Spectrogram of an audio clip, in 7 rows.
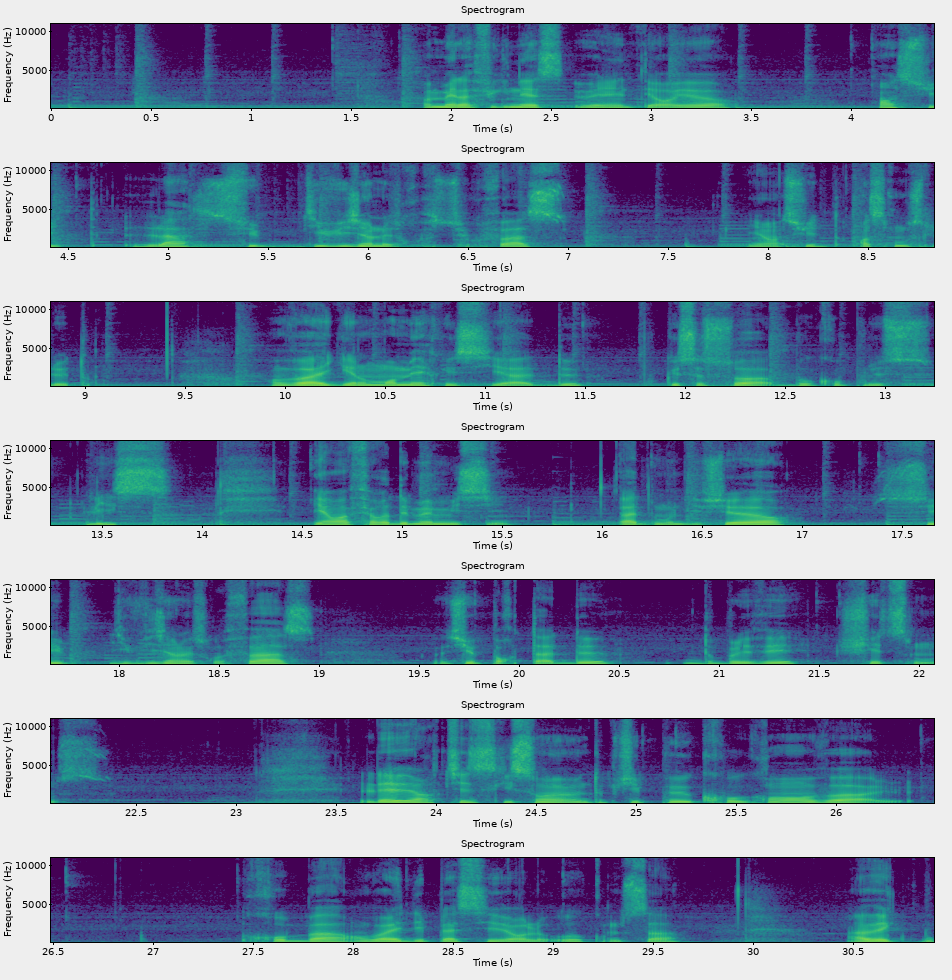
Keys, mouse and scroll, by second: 1.7-3.9 middle drag, 3.9-6.1 drag, 6.1-7.5 middle drag, 7.5 w, 11.2-13.5 drag, 13.5-14.2 scroll down 3, 14.2 right click, 16.0-19.0 drag, 19.6-20.8 drag, 20.8 w, 22.6 ctrl+s, 23.3-23.6 scroll up 1, 23.6 middle click, 24.3-24.9 scroll up 1, 24.9 right click, 25.7 Tab, 26.3 right click, 27.3 right click, 28.2-29.4 drag, 29.4 Tab, 30.6 Tab.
